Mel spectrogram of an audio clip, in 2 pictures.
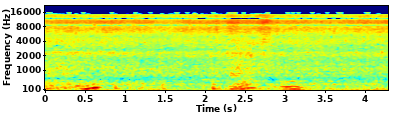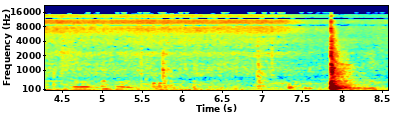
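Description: Meat sizzles loudly on a hot grill.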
